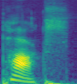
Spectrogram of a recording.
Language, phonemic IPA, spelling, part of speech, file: German, /paʁks/, Parks, noun, De-Parks.ogg
- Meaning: 1. plural of Park 2. genitive singular of Park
